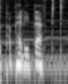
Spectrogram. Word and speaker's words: Petty Theft: Again, that's Petty Theft. That is how it's pronounced. 2 P's at the beginning, 2 T's at the end.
